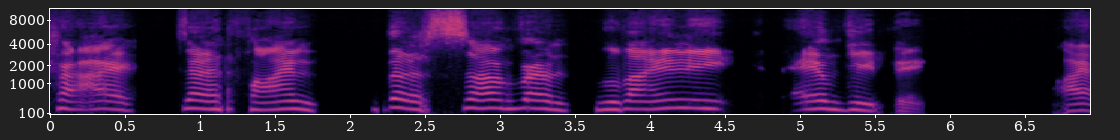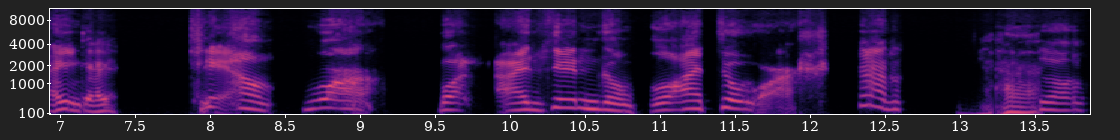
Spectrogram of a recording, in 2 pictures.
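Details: Stroke survivor with fragmented, paraphasic speech; aphasia.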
